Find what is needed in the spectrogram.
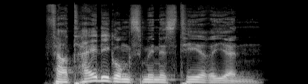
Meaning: plural of Verteidigungsministerium
- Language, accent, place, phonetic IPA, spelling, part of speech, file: German, Germany, Berlin, [fɛɐ̯ˈtaɪ̯dɪɡʊŋsminɪsˌteːʁiən], Verteidigungsministerien, noun, De-Verteidigungsministerien.ogg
